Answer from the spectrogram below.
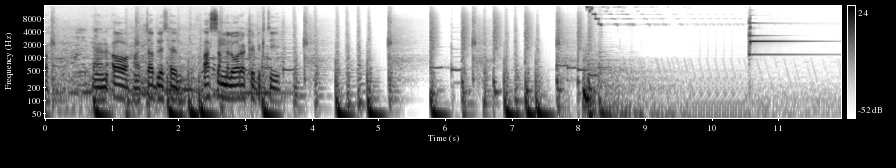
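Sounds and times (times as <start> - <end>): bright chime ringing: 8.1 - 11.9.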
